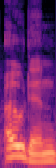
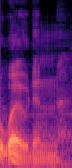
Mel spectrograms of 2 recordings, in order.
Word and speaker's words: Woden: So keep in mind, when you say this guy's name, it's not Master Odin, but Master Woden.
